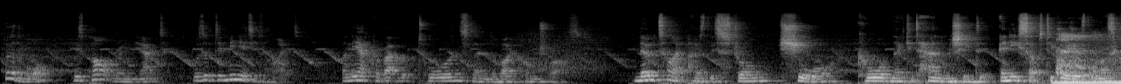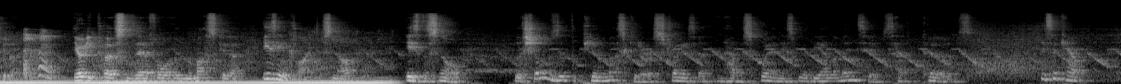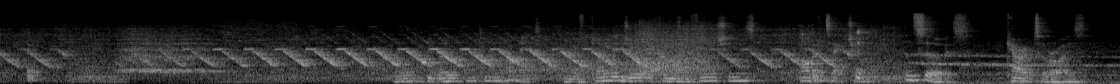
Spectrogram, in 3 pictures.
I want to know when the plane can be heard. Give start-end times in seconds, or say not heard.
10.5-15.2.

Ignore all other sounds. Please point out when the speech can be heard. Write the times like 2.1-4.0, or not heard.
0.0-22.1, 26.4-33.3.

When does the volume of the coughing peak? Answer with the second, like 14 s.
11 s.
